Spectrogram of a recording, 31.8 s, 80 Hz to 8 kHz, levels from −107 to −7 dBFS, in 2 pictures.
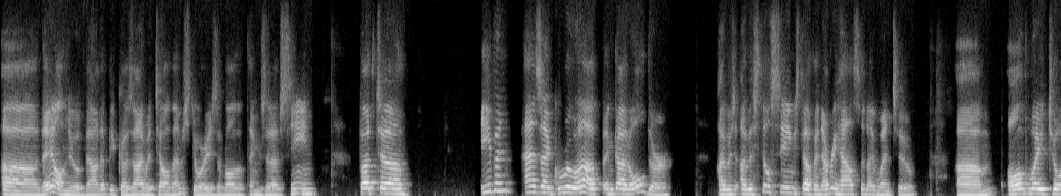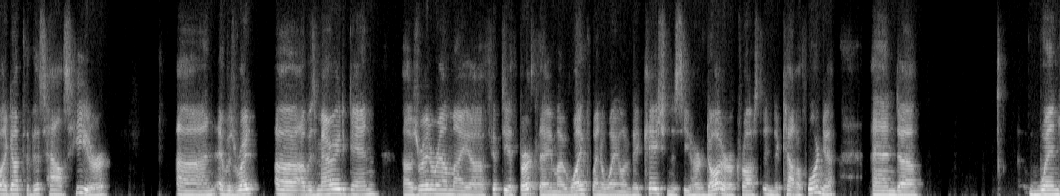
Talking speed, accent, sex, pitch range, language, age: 165 wpm, American, male, 150-190 Hz, English, 50-69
